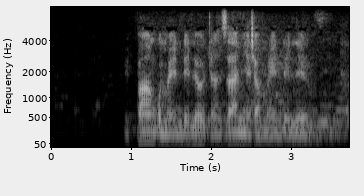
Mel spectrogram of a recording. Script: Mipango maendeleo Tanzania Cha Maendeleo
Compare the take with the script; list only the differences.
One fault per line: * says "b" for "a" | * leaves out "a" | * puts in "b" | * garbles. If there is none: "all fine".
all fine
